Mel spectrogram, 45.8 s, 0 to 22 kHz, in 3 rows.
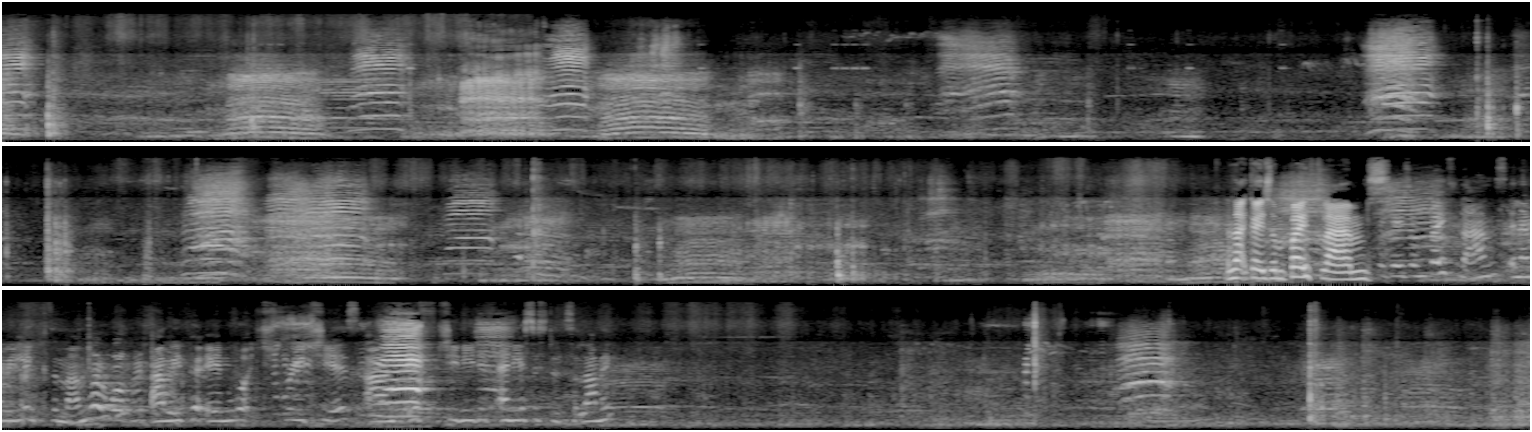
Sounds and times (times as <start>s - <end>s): Sheep: 0.0s - 13.0s, 13.6s - 15.4s, 16.0s - 30.4s, 33.2s - 45.8s.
